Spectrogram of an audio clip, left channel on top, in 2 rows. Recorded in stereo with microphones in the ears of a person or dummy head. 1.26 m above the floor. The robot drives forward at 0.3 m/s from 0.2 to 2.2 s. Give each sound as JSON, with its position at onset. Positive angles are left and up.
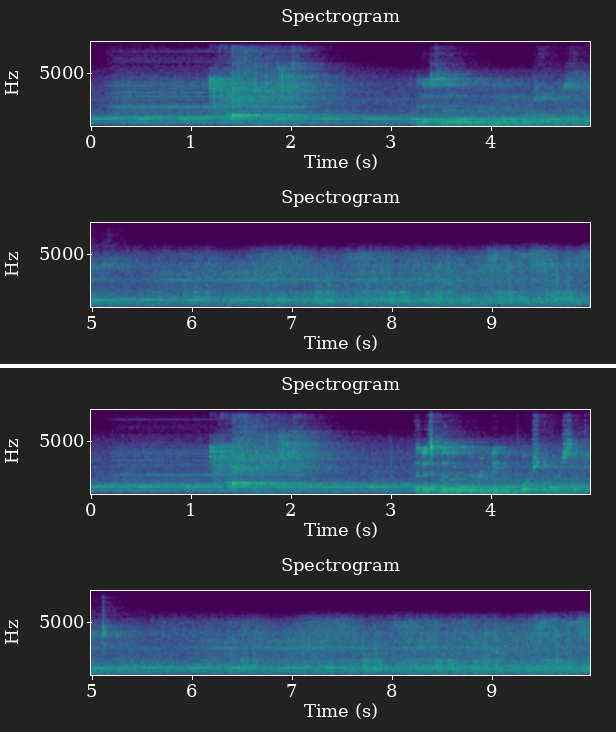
{"t": 1.2, "sound": "chewing", "side_deg": 50, "distance_m": 2.5}
{"t": 3.2, "sound": "a man speaking", "side_deg": -40, "distance_m": 0.9}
